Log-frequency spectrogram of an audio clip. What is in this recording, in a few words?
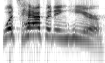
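whats happening here, english, female; XBOX; enemy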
